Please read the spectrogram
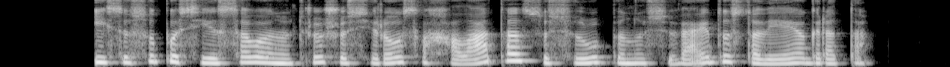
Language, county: Lithuanian, Alytus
